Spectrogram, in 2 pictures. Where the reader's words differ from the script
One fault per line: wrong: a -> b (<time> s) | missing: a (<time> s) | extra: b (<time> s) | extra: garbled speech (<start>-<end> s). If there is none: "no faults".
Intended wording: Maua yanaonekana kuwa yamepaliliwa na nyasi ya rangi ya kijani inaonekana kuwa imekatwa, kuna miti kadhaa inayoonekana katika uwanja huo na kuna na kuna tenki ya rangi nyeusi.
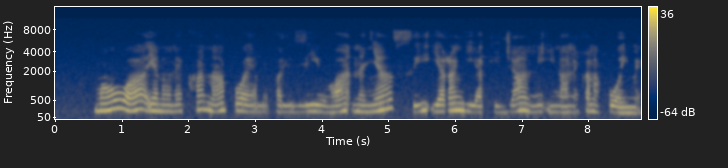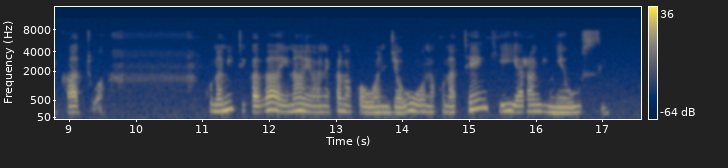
wrong: katika -> kwa (13.2 s)
missing: na kuna (14.8 s)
